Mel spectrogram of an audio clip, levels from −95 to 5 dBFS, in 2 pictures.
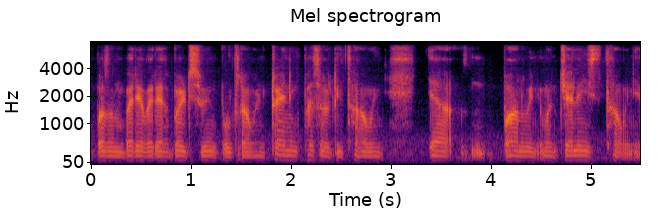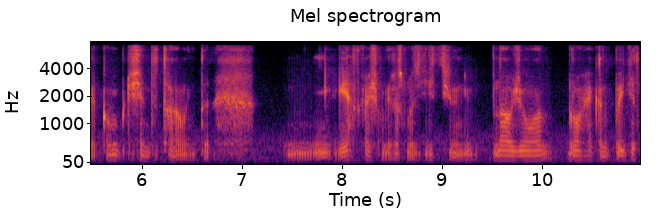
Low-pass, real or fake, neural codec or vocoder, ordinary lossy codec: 7.2 kHz; real; none; MP3, 64 kbps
